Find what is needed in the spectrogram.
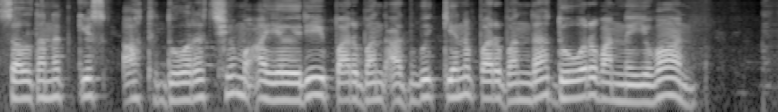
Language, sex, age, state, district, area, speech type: Kashmiri, male, 30-45, Jammu and Kashmir, Srinagar, urban, read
